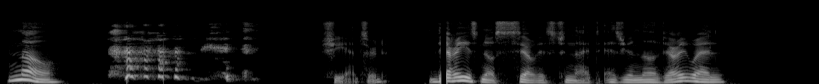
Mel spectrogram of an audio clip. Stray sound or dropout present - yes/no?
yes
